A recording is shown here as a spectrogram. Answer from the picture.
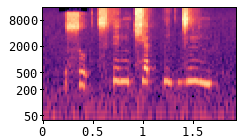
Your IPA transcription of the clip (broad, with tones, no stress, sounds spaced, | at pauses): s o˨ ʔ t͡sʰ e˦ ŋ t͡ɕ a˦ t̚ p i˦ ʔ d͡z ĩ˥˧ ŋ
